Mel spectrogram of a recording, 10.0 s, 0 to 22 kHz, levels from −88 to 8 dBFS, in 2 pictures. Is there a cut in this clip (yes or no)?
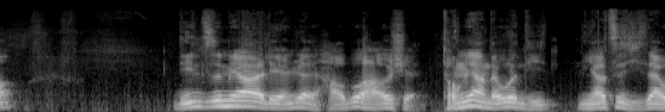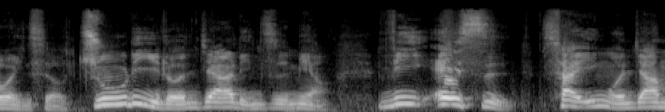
yes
